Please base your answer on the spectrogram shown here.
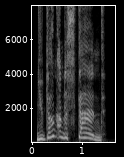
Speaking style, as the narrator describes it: suddenly leapt to her feet, shouting

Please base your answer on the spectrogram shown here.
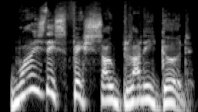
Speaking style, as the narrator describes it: he demanded angrily

